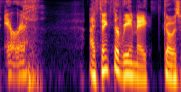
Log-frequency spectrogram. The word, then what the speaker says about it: Aerith: And you have to wait to find out whether or not it's pronounced Mako. I thought you were going to say whether it's Aerith or Eris. It's Aerith.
